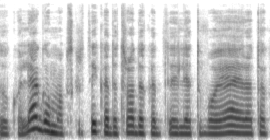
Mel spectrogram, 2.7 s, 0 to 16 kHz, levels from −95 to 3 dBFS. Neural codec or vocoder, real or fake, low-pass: none; real; 14.4 kHz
